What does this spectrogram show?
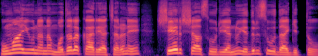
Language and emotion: Kannada, neutral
